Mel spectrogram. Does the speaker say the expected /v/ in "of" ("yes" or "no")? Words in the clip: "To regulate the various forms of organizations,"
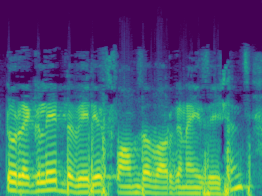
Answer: yes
